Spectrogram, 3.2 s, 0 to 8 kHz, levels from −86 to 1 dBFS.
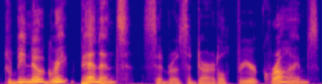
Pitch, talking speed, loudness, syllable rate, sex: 165 Hz, 225 wpm, -21 LUFS, 5.6 syllables/s, male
